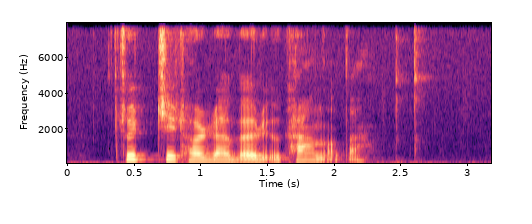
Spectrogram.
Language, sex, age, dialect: Faroese, female, 15-35, Norðurstreymoy/Eysturoy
